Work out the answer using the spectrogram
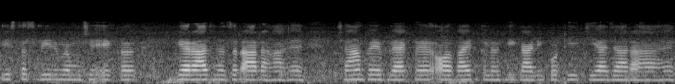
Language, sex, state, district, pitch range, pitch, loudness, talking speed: Hindi, female, Chandigarh, Chandigarh, 210-225 Hz, 215 Hz, -20 LUFS, 220 wpm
